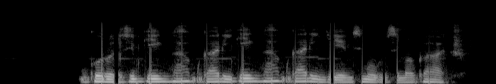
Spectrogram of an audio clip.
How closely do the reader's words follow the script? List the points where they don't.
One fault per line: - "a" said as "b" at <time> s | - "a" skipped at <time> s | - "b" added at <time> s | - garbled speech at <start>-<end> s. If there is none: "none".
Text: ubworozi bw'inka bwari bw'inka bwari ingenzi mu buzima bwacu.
none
